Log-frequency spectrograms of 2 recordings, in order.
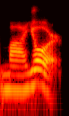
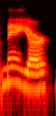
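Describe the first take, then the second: First: It is pronounced with Spanish sounds. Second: It is pronounced with English sounds. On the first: The speaker calls it right. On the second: The speaker calls it wrong. "It's not mayor, okay? It's that's the word in English"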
